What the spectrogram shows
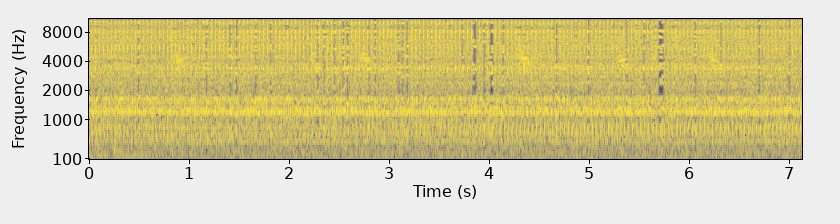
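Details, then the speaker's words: Water cooling pump running at 40% speed: faint constant hum with a thin steady whine, no knocking or rattle; annoying noise, cause not found; the noise later went away after disassembly and reassembly. "the pump is running at 40 speed and that's the noise"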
